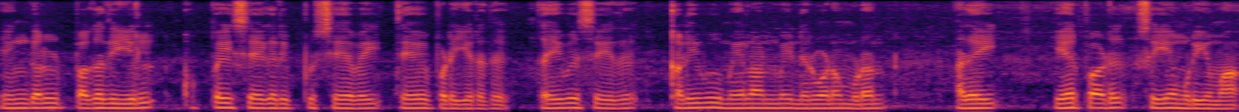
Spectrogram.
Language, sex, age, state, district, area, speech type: Tamil, male, 45-60, Tamil Nadu, Madurai, rural, read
